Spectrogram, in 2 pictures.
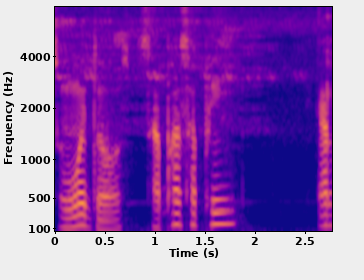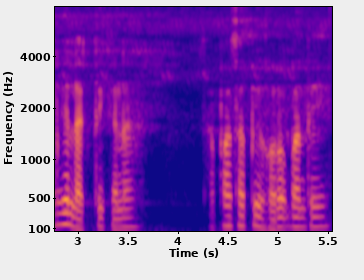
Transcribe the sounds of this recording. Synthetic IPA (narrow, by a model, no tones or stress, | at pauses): sɔŋɔjd̪ɔ | sapʰasapʰi | ɛkalɡɛlaɡ̚t̪ɛkana | sapʰasapʰiɦɔɾɔʔband̪ɛ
